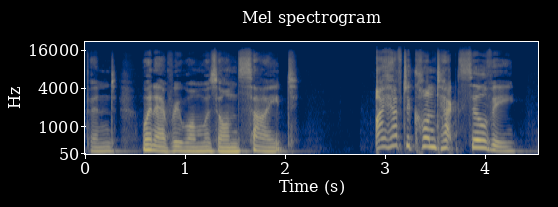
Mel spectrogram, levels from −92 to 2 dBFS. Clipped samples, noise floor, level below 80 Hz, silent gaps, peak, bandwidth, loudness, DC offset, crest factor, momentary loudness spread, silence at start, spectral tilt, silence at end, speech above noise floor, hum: under 0.1%; -71 dBFS; -76 dBFS; 2.69-2.74 s; -8 dBFS; 17 kHz; -28 LUFS; under 0.1%; 22 dB; 9 LU; 0.05 s; -4.5 dB/octave; 0.15 s; 42 dB; none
